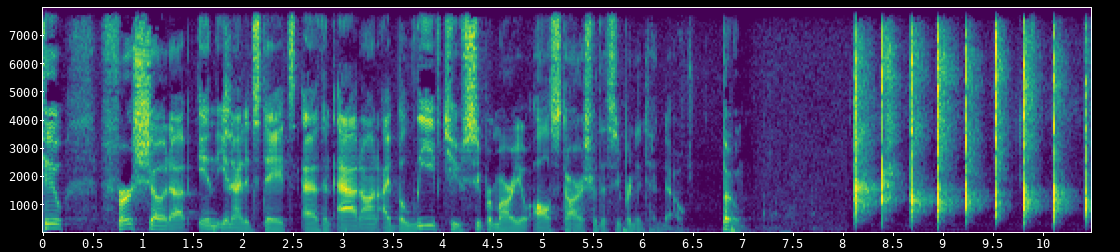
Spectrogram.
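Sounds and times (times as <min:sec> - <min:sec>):
speech: 0:00.0 - 0:07.1
hand clapping: 0:08.1 - 0:10.4.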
